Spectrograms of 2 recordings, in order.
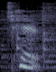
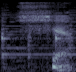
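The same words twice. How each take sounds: First: The word begins with a ch sound. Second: The word begins with an sh sound. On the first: The speaker calls it wrong. "hemos pronunciado mal porque hemos pronunciado chef" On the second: The speaker calls it right. "sino es chef"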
